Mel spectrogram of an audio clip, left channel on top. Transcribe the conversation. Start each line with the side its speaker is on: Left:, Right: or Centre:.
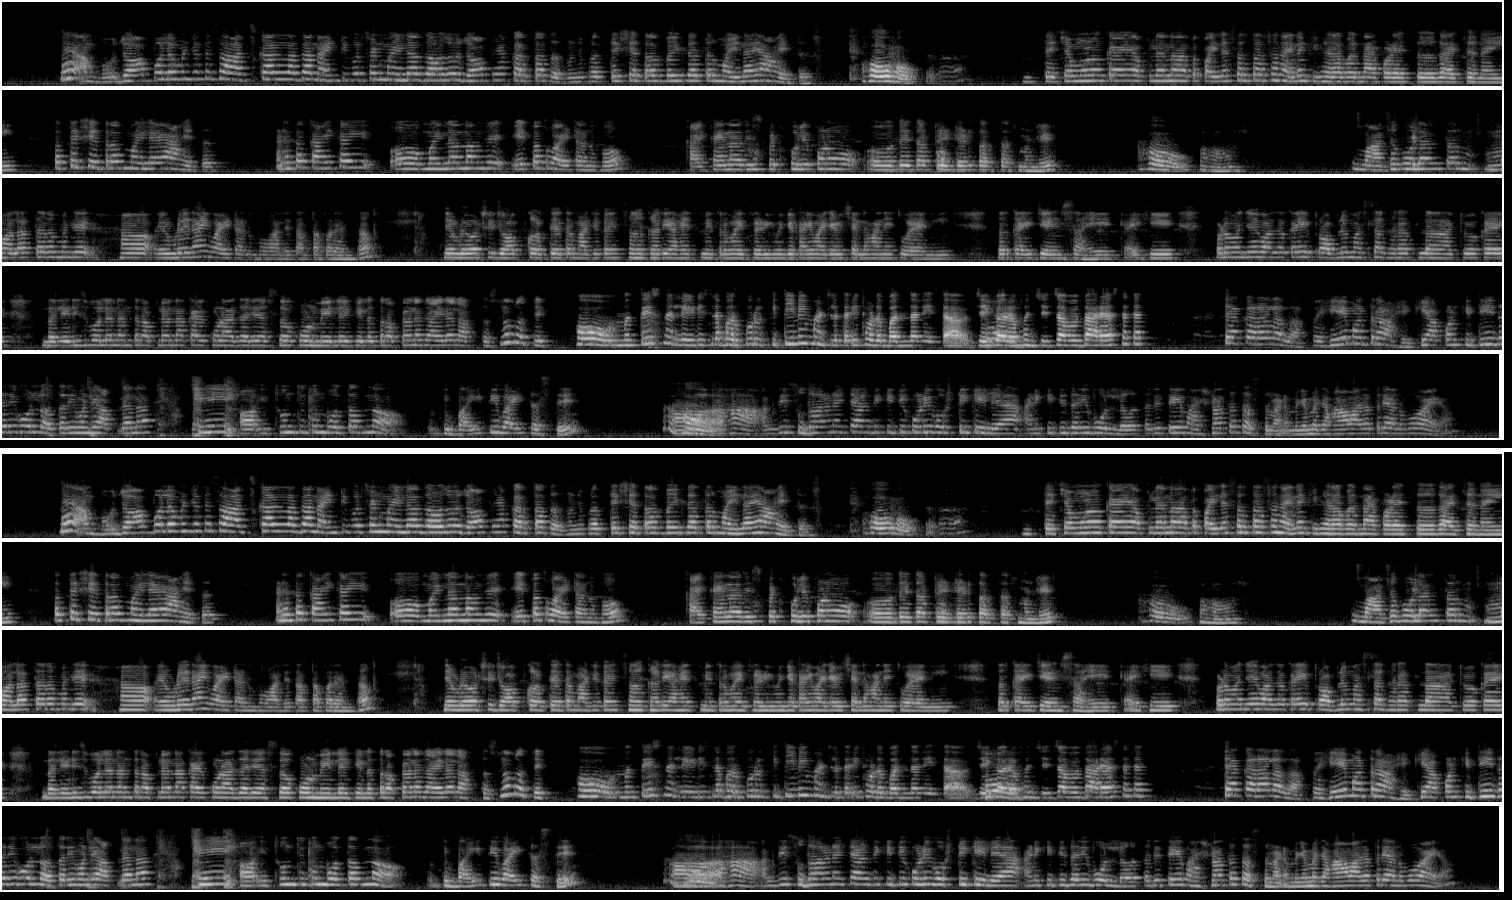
Right: हों आं बु जॉब बोलं म्हणजे कस आजकाल आता नाईंटी पर्सेंट महिला जवळ जवळ जॉब ह्या कर तातच म्हणजे प्रत्येक क्षेत्रात बितल्यातर महिलां हे आहेतच.
Left: हो हो
Right: आं-हुं त्याच्यामुळं काय आपल्याला आता पहिल्यासारखं असं नाही ना! की घराबाहेर नाही, पडायचं जायचं नाही. प्रत्येक क्षेत्रात महिलां आहेतच. पण आता, काही काही अं महिलांना म्हणजे येतात वाईट अनुभव- काही -काही ना रिस्पेक्टफुली
Left: हो
Right: पण अं देतात ट्रीटेड
Left: हो
Right: करतात म्हणजे-
Left: हो.
Right: हां- माझं
Left: म्हणजे
Right: बोलाल तर म- मला तर म्हणजे हां एवढे नाही वाईट अनुभव आलेत आतापर्यंत. एवढे व- ष जॉब करतेय तर माझे काही सहकारी आहेत मित्र मैत्रिणी म्हणजे काही माझ्या विषयी लहान आहे वयानी- तर काही जेंट्स आहेत काही हे पण, म्हणजे माझा काही प्रॉब्लेम असला घरातला- किंवा काय आता लेडीज बोलल्यानंतर आपल्यानां काय कोण आजारी असतं कोण मेल गेलं तर आपल्याला जायला लाग- लागतच ना प्र-
Left: हों मग तेच नां लेडीजला भरपूर किती नाही म्हटलं तरी थोडं बंधन ये- ता जे
Right: हो
Left: घरामध्ये
Right: हो
Left: म्हणजे जबाबदऱ्या अस-
Right: त्या करायला लागत हे मात्र आहे की आपण कि- ती जरी बोलल तरी म्हणजे आपल्याला ती आं इथून तिथून बोलतात ना की बाई- ती बाईच असते. आं
Left: हो
Right: हां अगदी सुधारण्याच्या अगदी किती कोणी गोष्टी केल्या आणि किती- ती जरी बोललं, तरी ते भाषणांतच असत मॅडम म्हणजे-म्हणजे हा माझा तरी अनुभव आहे.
